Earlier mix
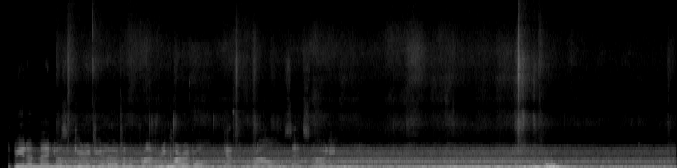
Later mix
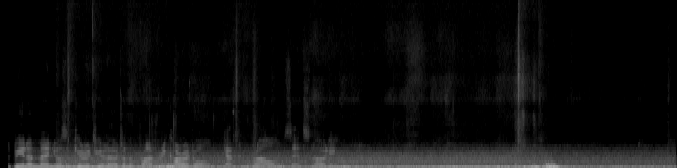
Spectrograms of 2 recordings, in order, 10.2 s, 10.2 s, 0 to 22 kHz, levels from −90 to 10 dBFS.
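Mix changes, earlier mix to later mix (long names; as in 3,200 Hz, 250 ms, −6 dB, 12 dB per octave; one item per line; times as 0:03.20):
background: send −8.0 dB
master: remove EQ curve with evenly spaced ripples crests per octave 0.78, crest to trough 12 dB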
